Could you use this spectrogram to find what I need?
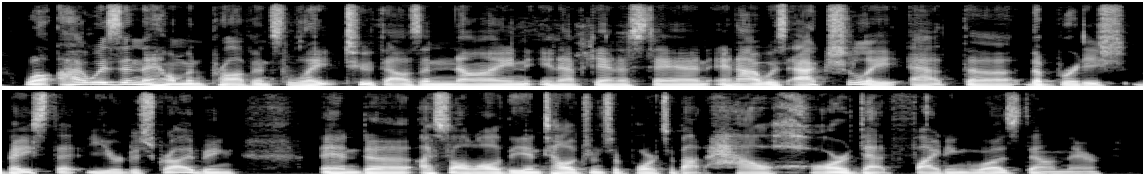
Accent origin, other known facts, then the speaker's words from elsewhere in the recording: United States; an American citizen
